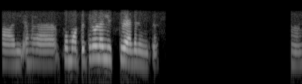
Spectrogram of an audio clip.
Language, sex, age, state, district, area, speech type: Malayalam, other, 18-30, Kerala, Kozhikode, urban, conversation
